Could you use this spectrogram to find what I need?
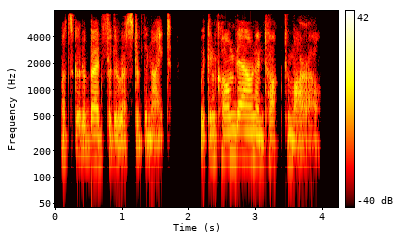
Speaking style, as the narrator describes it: He murmured

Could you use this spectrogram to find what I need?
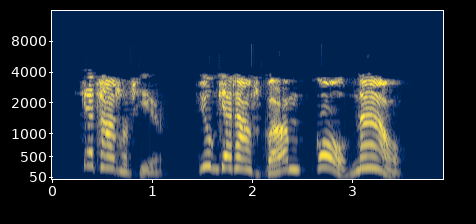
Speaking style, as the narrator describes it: the owner screamed

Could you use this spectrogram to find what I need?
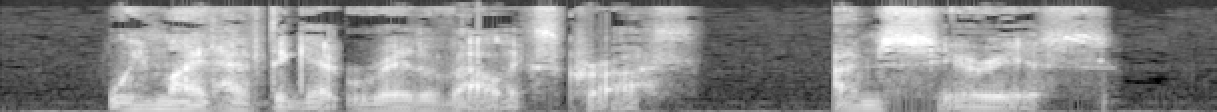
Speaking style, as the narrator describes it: said in a whisper

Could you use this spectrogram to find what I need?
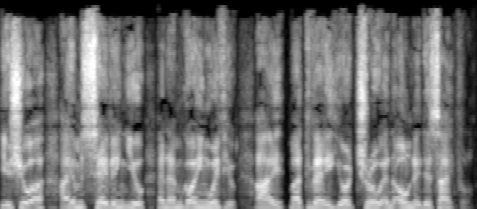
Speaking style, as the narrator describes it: shout

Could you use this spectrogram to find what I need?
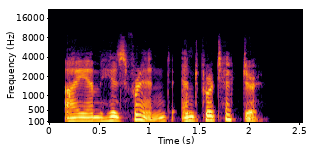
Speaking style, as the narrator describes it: Doris said calmly

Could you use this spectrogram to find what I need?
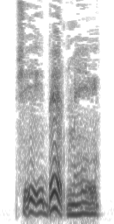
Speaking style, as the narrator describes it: he murmured

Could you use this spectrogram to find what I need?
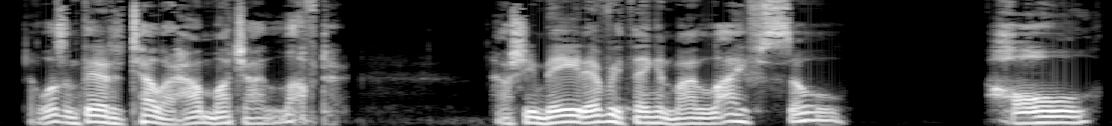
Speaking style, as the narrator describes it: Samson said softly

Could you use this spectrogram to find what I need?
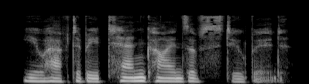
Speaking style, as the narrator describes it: Fury hissed at Bryce

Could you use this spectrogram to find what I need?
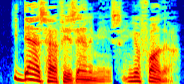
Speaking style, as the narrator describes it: Ghulam sighed

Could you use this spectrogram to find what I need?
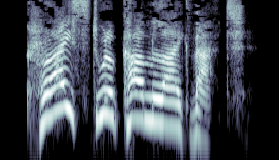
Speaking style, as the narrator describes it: he said in a loud, gay voice

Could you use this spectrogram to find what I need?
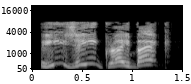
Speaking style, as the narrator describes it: said Scabier, over the jeering of the others

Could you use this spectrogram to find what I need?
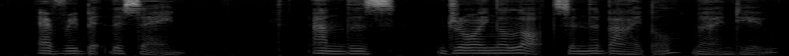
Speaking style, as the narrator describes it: he added in a lower tone

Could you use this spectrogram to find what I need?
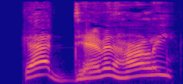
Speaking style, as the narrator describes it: Leroy yelled

